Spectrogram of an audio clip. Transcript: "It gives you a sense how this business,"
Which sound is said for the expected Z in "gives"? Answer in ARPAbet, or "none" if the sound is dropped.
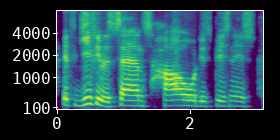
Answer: none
